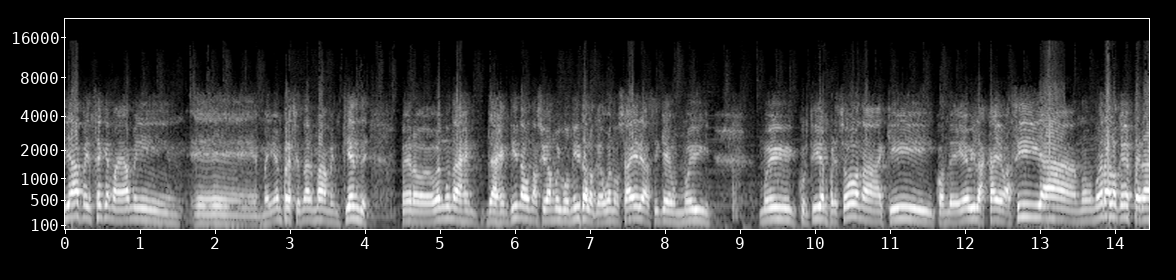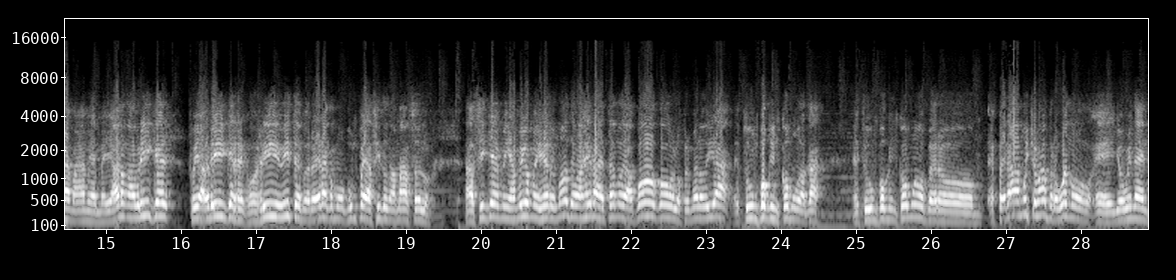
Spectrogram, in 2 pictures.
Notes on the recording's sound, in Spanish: estaba escuchando el programa en vivo y llamo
